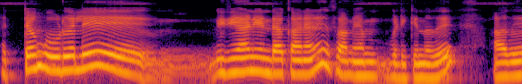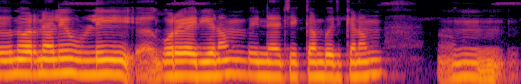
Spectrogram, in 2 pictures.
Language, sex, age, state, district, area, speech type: Malayalam, female, 60+, Kerala, Wayanad, rural, spontaneous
